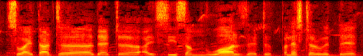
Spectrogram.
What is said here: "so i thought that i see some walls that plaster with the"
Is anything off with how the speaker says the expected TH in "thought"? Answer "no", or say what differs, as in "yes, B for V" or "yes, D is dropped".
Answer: yes, T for TH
